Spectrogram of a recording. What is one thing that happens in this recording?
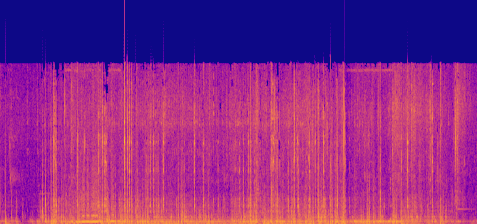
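An electric bike motor hums steadily.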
